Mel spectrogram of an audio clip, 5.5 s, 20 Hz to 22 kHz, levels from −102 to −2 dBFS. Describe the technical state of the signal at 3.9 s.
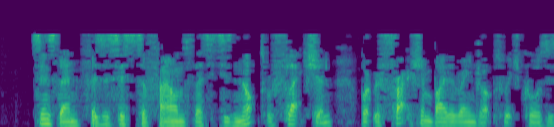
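At 3.9 s the speech is still under the AAC compression present throughout, likely heavy AAC-LC coding at a rate that fits about 16 kbps. Starved of bits, the encoder drops everything above 7 kHz and coarsely quantises the rest, so the sound is dull, smeared and warbly.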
